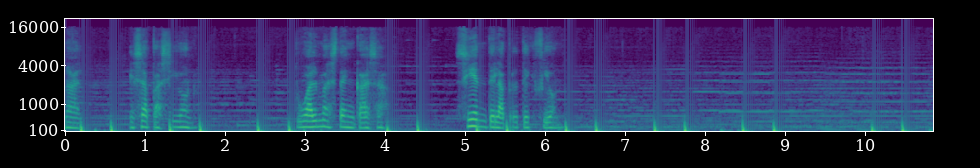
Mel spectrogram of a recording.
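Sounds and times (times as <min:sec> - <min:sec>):
heartbeat sound effect with deep lub-dub thumps: 0:00.2 - 0:03.1, 0:04.0 - 0:09.1, 0:10.1 - 0:10.7
speech: 0:00.8 - 0:01.8, 0:02.9 - 0:04.2, 0:04.9 - 0:06.3.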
